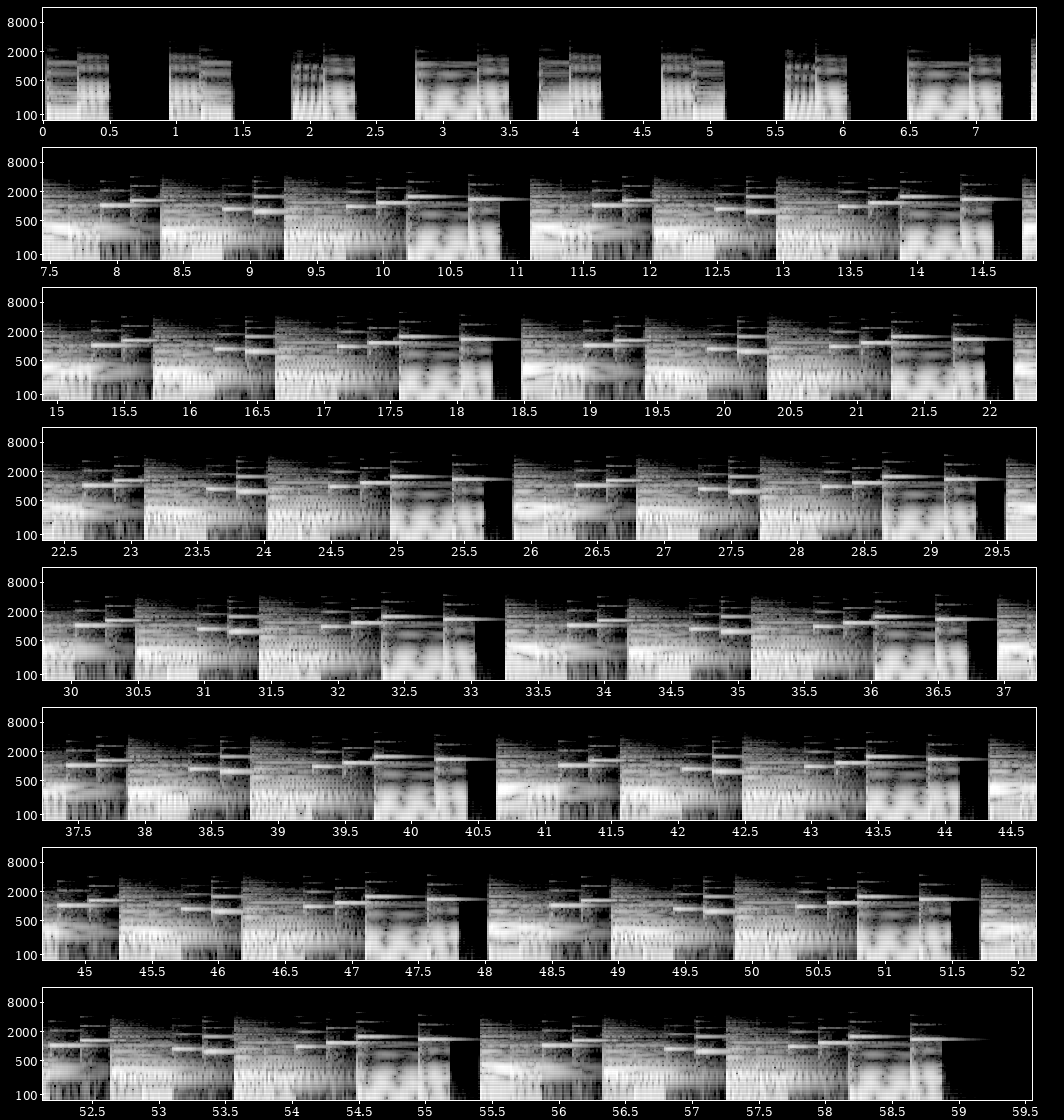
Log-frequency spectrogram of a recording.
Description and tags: A happy loop music with piano and bass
